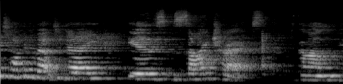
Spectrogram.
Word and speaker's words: Xitracs: we're going to be talking about today is sidetracks come its eggs I TRACS but pretend that excess of Z it's pronounced zai tracks okay it was a sophomore purchased about a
